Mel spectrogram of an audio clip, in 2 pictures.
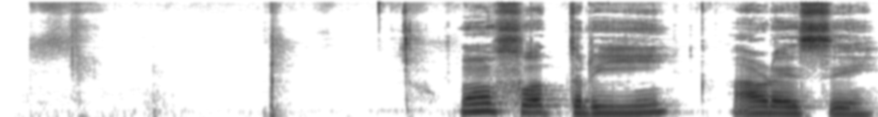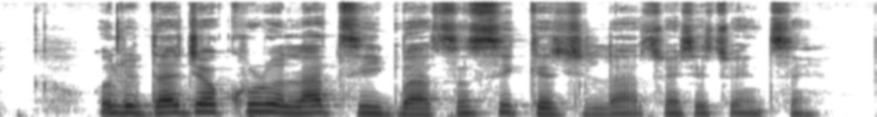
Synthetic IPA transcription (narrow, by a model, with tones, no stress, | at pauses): w̃ɔ̃˦n̩˦fɔ˧tɾi˦a̰˧ɾɛ˧˨se˨ | o˧lu˨da˨˦d͡ʒɔ˦kʰu˦ɾo˦˨la˨˦tʰi˧i˨ɡ͡ba˨tũ˨˦si˦˨ke˨d͡ʒi˨la̰˨twɛ̃˦˧n˦ti˦twɛ̰̃˨n˦tĩ˨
